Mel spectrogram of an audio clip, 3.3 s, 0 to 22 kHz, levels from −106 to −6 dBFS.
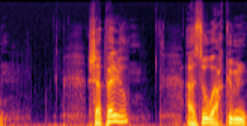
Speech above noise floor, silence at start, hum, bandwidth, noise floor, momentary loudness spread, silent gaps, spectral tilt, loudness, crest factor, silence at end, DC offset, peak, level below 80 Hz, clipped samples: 37 dB; 0 s; none; 15 kHz; -51 dBFS; 7 LU; none; -6.5 dB/octave; -17 LUFS; 18 dB; 0 s; under 0.1%; 0 dBFS; -34 dBFS; under 0.1%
